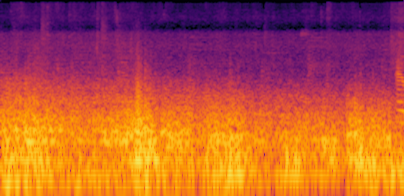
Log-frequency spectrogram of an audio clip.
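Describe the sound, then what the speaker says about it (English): Rolling thunder with steady rain, a loud, dense rumble filling the whole span and swelling midway, with no talk over it. "I love rain, but not thunder and lightning. Back to the thunder, apparently."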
